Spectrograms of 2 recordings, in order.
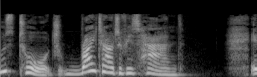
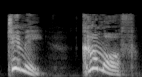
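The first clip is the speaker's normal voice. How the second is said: higher, louder order to the dog; firm command; 11 semitones higher, 4 dB louder than usual. Acted. George calling Timmy off Lou, commanding. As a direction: call the dog off sharply. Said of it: "commanded George".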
